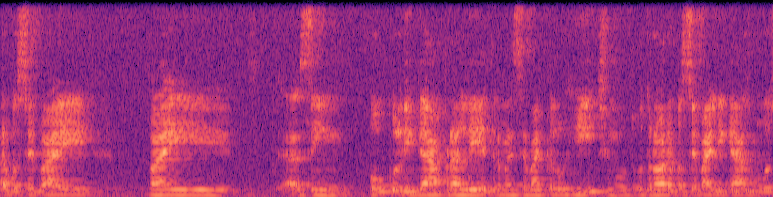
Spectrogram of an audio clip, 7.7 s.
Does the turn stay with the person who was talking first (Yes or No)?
Yes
